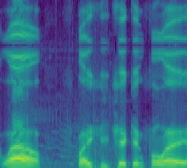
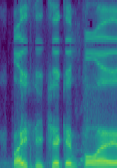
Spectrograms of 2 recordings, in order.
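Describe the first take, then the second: First: "spicy chicken fillet" said higher, louder and slower, hammed-up amazement; mock excited ad voice. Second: Said in the usual way. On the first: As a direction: oversell "Wow, spicy chicken fillet" like a cheesy ad. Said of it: "And it's like".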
